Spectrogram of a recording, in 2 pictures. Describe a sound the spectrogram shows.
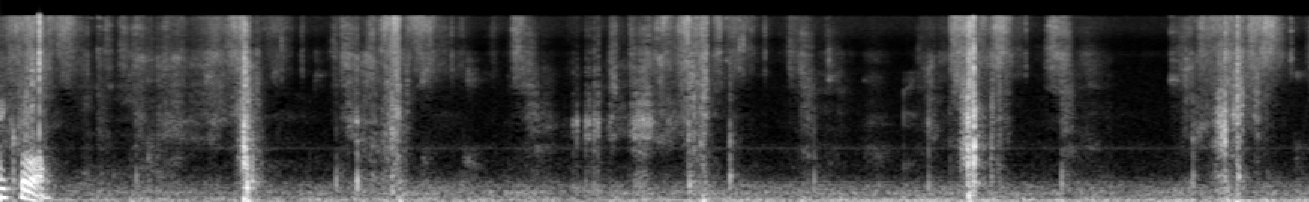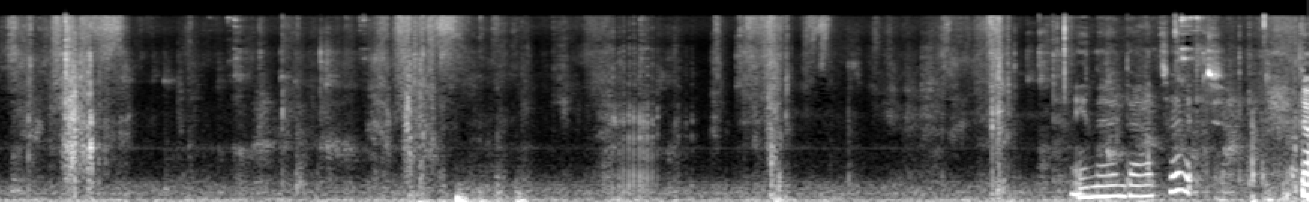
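Stiff paper pages rustle and flap as they are turned one by one.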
